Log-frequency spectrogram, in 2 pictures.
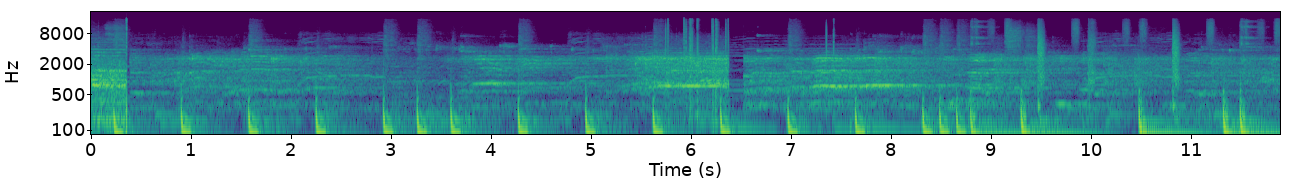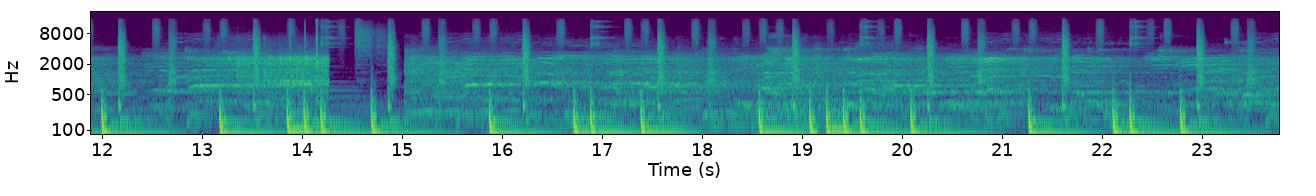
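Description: Basketball game sounds: a ball bouncing on a hardwood gym floor and sneakers squeaking, with scattered voices. About eight or nine seconds in, music with a heavy, pulsing bass beat comes in and carries on under the game sounds.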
